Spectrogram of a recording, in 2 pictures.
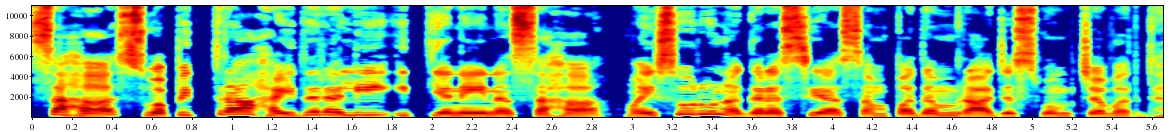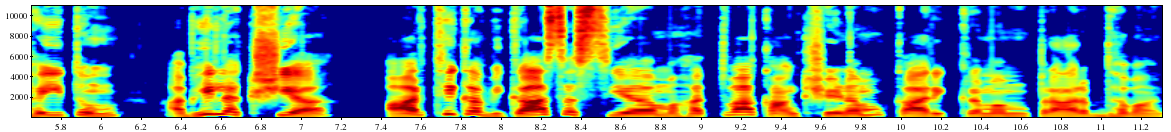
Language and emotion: Sanskrit, neutral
